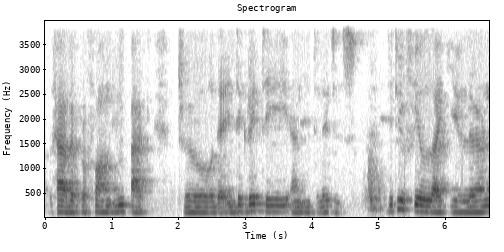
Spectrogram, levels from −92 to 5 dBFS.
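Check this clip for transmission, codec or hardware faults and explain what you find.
Three related timing faults are present in this speech, carried over a G.711 A-law call path whose band stops at 4 kHz.

Clock drift between sender and receiver runs through the whole clip. The sender's clock is running roughly 2% slower than the receiver's, so the jitter buffer keeps draining. The receiver has to keep compensating, and this leaves small, unevenly spaced timing irregularities across the recording.

Repeated timing corrections span 0.21 to 6.15 s. To stay in step with the slow sender, the receiver repeatedly stretches short pieces of audio. These edits add around 70 ms in total and pull playback to about 99% speed. Each edit is small, and if heard at all, it comes across as a slight hiccup or an unsteady tempo.

A short stall from a late packet occurs from 1.94 to 1.99 s. A packet missed its deadline and the buffer ran dry, so the receiver held the last sound for 25 ms until the packet arrived. 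It then resumed from the same point with nothing lost, but playback delay rose by 25 ms. The sound is briefly sustained, with a slight buzz or dip.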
